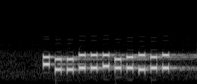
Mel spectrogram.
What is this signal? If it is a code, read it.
DTMF, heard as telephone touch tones, dialled by machine, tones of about 60 ms. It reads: 01166945356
